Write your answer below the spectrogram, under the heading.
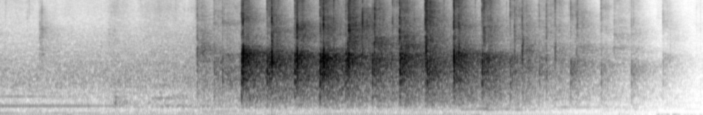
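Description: The last note of the song ringing away, then an audience applauding from about two seconds in. The clapping fades out near the end.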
